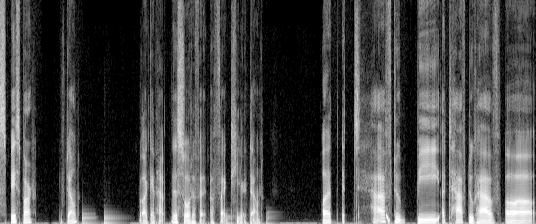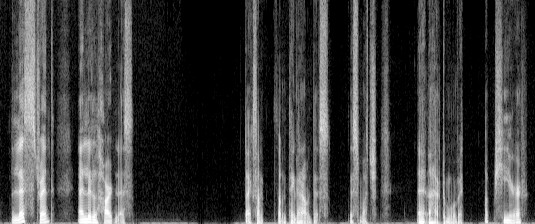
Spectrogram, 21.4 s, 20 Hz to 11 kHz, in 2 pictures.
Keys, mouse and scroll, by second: 18.7 alt+right click.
